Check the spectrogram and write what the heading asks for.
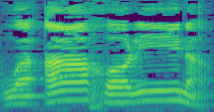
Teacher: ওয়া আ খা বলবেন না, খ মোটা করে, ওয়া আতে একটু টান দিবেন।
